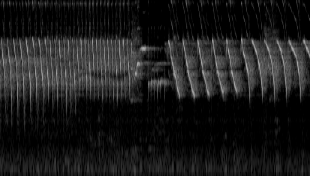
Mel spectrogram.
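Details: Canary in long continuous song, used for teaching other canaries to sing: a fast trill of high repeated notes for two seconds, then slower sweeping whistled notes falling in pitch, repeated rhythmically.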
